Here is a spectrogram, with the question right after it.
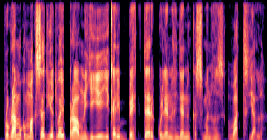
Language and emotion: Kashmiri, neutral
